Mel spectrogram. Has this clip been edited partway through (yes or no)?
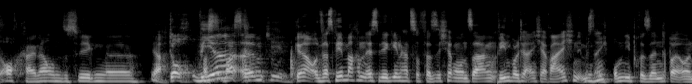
yes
